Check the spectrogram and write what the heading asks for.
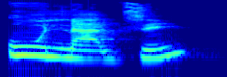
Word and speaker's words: Unati: But you can call me Unati. It is spelled U-N-A-T-I, but it is very much Unati.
